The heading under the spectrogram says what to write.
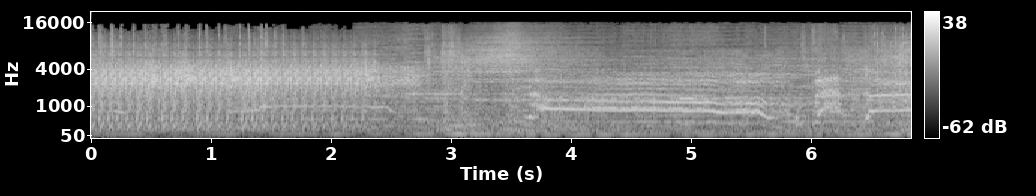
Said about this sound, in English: Like when Doc gets shot by the Libyans before Marty jumps back in time. He gets shot and there's this very affecting, romantic, big string line as Marty reacts to it and yells, "No!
